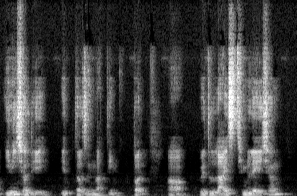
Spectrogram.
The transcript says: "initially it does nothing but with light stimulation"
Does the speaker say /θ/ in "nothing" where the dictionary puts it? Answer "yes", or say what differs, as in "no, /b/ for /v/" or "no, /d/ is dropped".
no, /t/ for /θ/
